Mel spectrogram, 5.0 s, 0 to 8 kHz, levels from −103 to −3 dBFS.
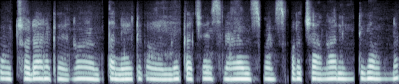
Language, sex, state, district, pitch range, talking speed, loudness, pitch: Telugu, female, Andhra Pradesh, Visakhapatnam, 190-205 Hz, 130 wpm, -15 LUFS, 195 Hz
